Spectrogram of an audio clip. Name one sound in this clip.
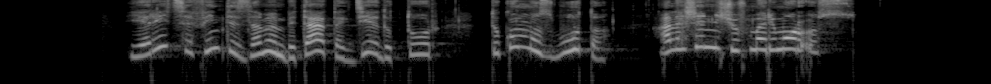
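A child speaks excitedly and loudly.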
